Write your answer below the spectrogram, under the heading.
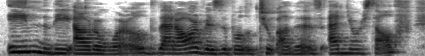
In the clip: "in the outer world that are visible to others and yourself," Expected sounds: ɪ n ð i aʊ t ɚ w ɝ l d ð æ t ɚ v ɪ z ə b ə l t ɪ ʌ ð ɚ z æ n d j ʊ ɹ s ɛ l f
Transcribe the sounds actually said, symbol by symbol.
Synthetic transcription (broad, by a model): ɪ n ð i aʊ t ɚ w ɝ l d ð æ t ɚ v ɪ z ə b ə l t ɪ ʌ ð ɚ z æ n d j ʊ ɹ s ɛ l f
